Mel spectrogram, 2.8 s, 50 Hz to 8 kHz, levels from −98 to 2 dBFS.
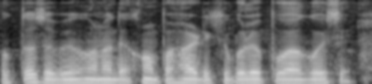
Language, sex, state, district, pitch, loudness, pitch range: Assamese, male, Assam, Kamrup Metropolitan, 115 Hz, -18 LUFS, 115-120 Hz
